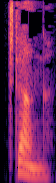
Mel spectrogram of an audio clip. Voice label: "Tongue", English

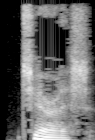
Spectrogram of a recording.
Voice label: "Cherish", English

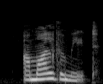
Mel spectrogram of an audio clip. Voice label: "Amalgamate", English

